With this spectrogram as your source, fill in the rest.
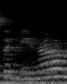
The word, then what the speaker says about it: Sabina: in grade 10A and my first name is Sabina which is sa b a i n a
